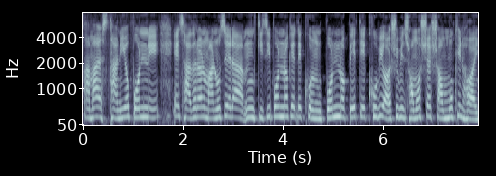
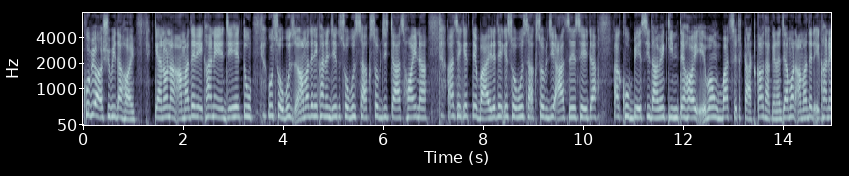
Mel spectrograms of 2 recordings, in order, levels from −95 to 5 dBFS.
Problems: none marked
